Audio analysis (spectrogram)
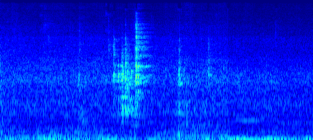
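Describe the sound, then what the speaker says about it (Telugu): Chapati pieces dropped into a pan for chapati fry, a short scrape and clatter of utensil against the pan peaking once, then softer stirring over a quiet background. "ఇప్పుడు చపాతీని కూడా యాడ్ చేసుకుందాం."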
